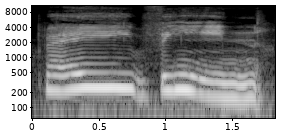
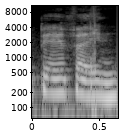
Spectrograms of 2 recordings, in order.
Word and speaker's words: Beaveayn: those dashy slanty things, BEAVEAYN, pronounced, I think, Baveen. I used to say Baveen, but I was corrected by a very helpful Manx teacher.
